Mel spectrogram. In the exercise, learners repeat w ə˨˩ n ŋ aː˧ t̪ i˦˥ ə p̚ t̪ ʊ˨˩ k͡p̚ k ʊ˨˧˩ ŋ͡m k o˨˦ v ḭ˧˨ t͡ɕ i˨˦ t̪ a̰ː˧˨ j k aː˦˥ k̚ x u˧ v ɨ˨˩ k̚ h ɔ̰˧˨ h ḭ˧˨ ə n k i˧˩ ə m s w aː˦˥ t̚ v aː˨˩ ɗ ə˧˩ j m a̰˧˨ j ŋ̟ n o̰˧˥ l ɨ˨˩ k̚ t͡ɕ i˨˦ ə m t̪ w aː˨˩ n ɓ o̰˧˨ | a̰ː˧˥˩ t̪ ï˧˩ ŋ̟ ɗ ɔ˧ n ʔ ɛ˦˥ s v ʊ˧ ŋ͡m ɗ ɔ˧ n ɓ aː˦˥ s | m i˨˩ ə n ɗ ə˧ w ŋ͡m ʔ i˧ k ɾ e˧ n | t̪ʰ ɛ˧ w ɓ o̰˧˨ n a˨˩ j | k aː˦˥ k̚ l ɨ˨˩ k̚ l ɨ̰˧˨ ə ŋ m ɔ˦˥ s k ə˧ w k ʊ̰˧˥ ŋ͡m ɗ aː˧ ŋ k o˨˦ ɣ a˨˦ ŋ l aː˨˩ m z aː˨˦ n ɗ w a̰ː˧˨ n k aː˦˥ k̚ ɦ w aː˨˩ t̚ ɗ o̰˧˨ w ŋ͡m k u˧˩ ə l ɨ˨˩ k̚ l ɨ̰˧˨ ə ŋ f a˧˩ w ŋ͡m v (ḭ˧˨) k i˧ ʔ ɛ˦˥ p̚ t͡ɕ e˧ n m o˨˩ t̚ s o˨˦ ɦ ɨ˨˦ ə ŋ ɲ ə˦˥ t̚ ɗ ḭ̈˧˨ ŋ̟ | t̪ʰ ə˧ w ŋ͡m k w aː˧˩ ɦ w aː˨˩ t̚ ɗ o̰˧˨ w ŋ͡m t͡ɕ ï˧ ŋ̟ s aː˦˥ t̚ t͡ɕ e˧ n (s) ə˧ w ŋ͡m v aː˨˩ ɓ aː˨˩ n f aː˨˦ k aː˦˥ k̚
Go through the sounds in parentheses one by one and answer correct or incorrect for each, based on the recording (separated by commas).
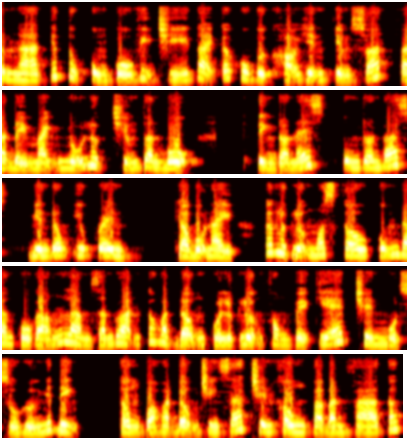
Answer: incorrect, incorrect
